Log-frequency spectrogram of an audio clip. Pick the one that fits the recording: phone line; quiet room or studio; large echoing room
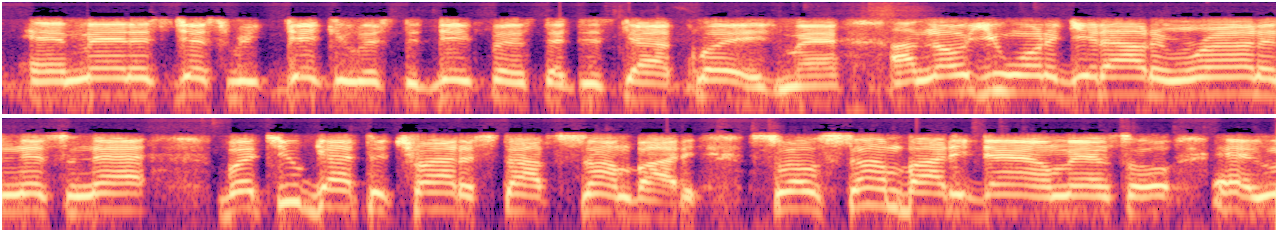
phone line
